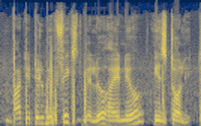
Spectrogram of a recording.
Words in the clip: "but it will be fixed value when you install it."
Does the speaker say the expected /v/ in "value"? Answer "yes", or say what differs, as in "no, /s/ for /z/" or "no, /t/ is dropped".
no, /b/ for /v/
